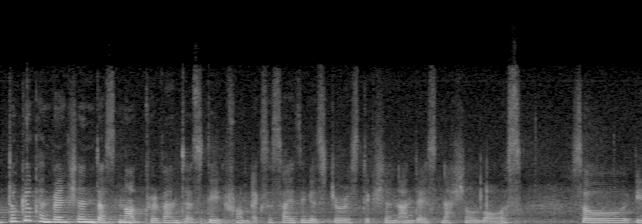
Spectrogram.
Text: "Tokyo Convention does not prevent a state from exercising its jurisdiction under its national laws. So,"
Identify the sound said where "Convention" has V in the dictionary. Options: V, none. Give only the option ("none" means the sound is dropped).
V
